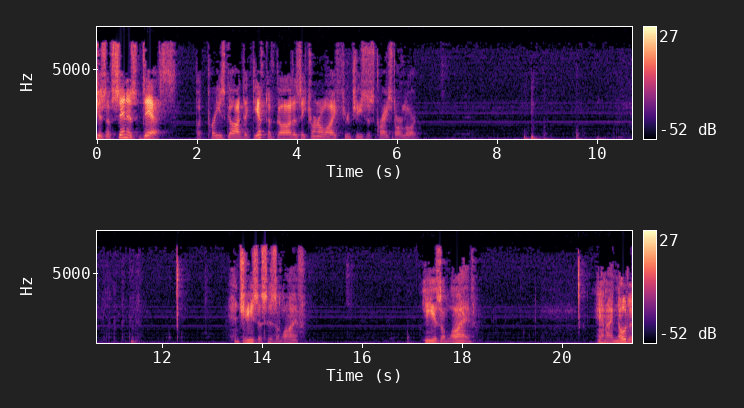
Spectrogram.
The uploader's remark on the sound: Recording of the sermon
